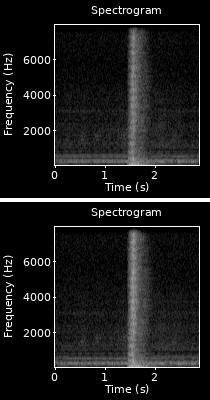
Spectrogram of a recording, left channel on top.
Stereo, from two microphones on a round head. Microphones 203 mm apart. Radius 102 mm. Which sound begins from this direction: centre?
A whoosh, at 1.4 s.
